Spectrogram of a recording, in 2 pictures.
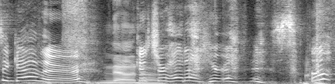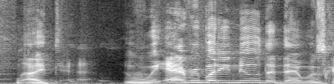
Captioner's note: laugh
